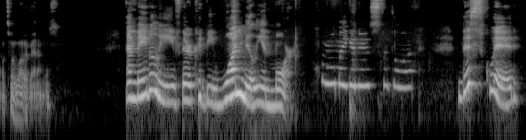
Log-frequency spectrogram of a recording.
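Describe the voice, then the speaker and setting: A woman teacher reading a book aloud as a lesson, repeating key points and adding simple explanations for children. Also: medium pitch.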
